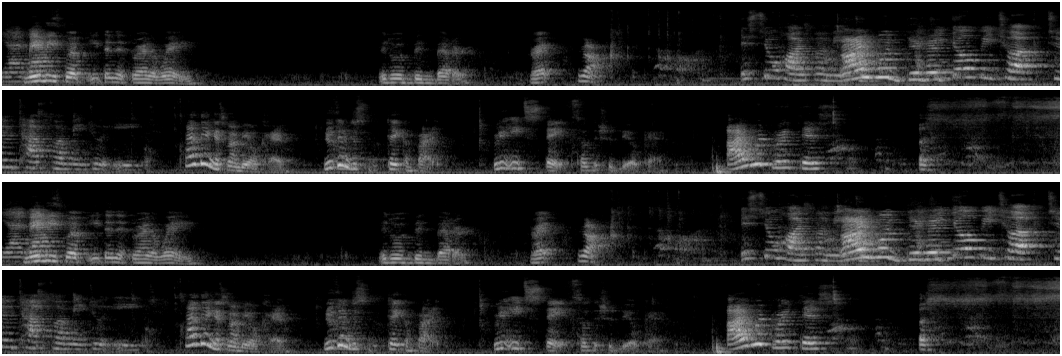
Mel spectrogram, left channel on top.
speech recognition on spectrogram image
Maybe if we have eaten it right away, it would have been better. Right? Yeah. It's too hard for me. I would I give think it. it will be too tough for me to eat. I think it's gonna be okay. You can just take a bite. We eat steak, so this should be okay. I would rate this a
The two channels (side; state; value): both; normal; correlation 0.42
